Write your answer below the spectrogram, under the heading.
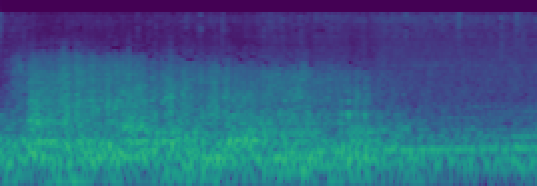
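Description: A lingering thunderstorm after the rain has stopped, in humid, hot air, with a long, deep rumble of thunder rolling continuously, loud and heavy in the low end, slowly easing off toward the close with no voices present.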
